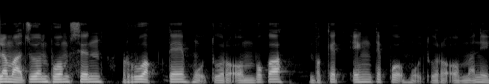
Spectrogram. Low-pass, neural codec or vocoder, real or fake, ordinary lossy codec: 7.2 kHz; none; real; none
